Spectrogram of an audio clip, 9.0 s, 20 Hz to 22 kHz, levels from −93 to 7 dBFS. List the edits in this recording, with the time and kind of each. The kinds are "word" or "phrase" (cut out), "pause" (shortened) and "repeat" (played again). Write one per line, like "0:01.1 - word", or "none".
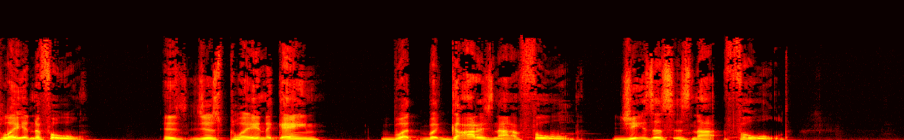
0:01.9 - word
